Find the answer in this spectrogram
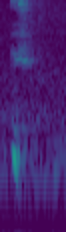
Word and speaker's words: U: So the brand says that U stands for universal. U. That's how you say it in French.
